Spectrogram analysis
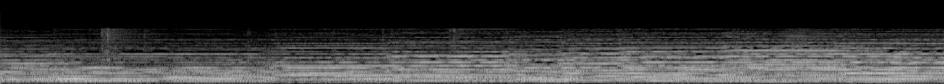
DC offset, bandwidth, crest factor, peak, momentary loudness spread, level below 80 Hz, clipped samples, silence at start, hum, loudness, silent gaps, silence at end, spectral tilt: under 0.1%; 5.6 kHz; 14 dB; -8 dBFS; 5 LU; -60 dBFS; under 0.1%; 0 s; none; -21 LUFS; none; 0 s; -12 dB/octave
